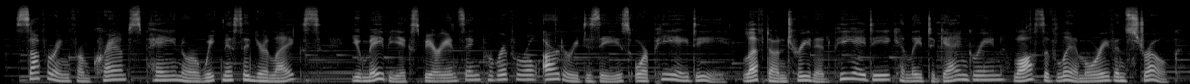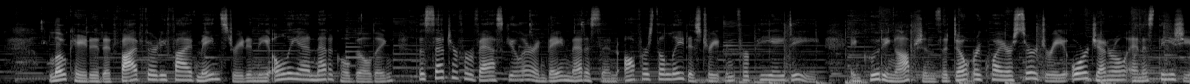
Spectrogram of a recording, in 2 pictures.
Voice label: Radio Ad; Cardiology Group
